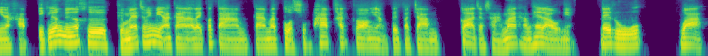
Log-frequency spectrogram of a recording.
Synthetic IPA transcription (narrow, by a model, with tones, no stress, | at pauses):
na˦˥kʰa̰˦˥p̚ʔiː˨˩k̚ɾɯ˥˩əŋnɯ˧ŋkɔ˥˩kʰɯː˧t̪ʰɯ˩˦ŋmɛː˦˥t͡ɕa˨˩ma˥˩jmiː˧ʔaː˧kaː˧nʔa˧ɾa˧jkɔː˥˩t̪aː˧mkaː˧nmaː˧t̪u˨˩ət̪̚su˨˩˦ka˧˩pʰaː˥˩p̚kʰa˦˥t̪̚kɾɔː˧ŋjaː˨˩ŋpe˧npɾa˧t͡ɕa˧m | kɔː˥˩ʔaː˨˩t̪̚t͡ɕa˨˩saː˩˦maː˥˩t̪̚ʰa˧mɦa˥˩jɾa˧wni˥˩ə | daː˥˩jɾuː˦˥ | waː˥˩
